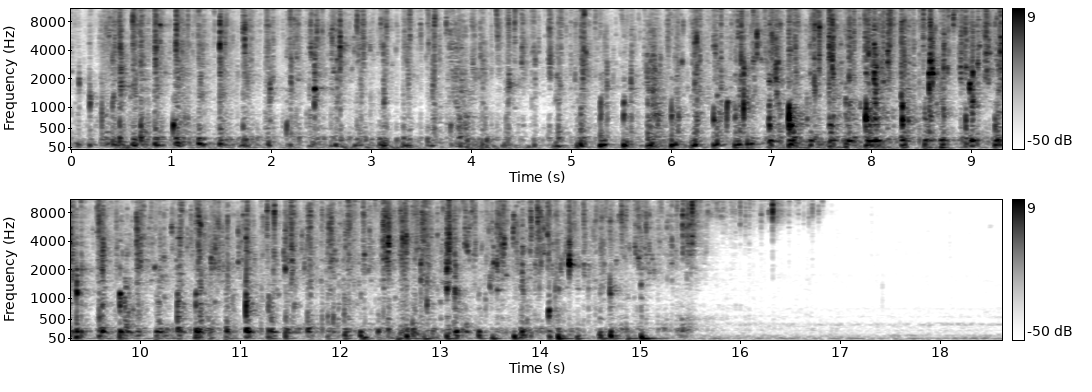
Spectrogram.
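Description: Pine disinfectant cleaner poured from a gallon jug, splashing steadily onto sponges and suds in a plastic basin. The pour tails off about fifteen seconds in and stops.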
